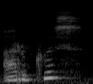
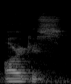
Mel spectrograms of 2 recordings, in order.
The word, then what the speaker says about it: Argus: Argus? It's Argus. I mean, a lot of people can't roll their R's, so.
